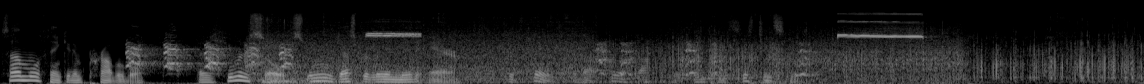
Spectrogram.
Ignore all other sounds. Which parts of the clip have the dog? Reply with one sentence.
The dog can be heard from 1.2 to 3.0 s and from 5.9 to 8.2 s.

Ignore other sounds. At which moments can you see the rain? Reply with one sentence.
You can hear the rain from 2.5 to 11.4 s.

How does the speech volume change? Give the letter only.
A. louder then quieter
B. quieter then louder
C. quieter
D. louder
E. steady
C.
